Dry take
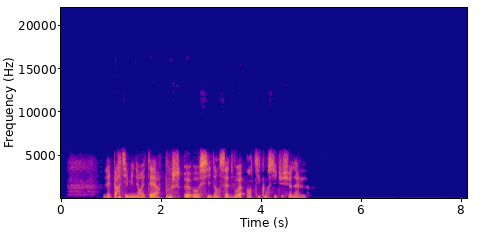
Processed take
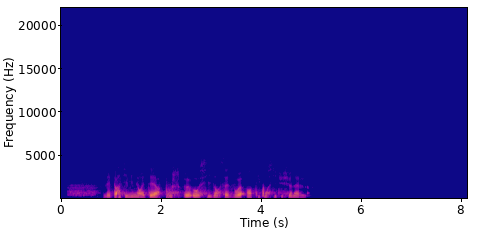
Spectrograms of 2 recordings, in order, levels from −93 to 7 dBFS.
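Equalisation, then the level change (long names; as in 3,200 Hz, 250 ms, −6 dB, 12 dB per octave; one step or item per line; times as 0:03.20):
high-pass filter 360 Hz 12 dB per octave
transistor ladder low-pass 740 Hz, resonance 55%
0.0 dB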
